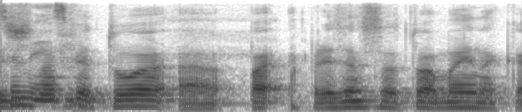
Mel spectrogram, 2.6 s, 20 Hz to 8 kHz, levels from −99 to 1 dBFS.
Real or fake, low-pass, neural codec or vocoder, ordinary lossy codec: real; 7.2 kHz; none; none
